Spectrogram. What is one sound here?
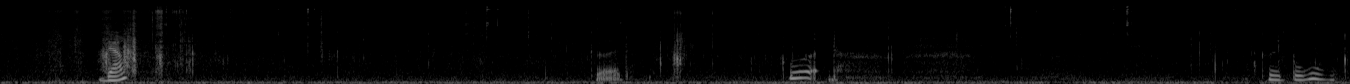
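A woman speaks softly and sweetly close by.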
